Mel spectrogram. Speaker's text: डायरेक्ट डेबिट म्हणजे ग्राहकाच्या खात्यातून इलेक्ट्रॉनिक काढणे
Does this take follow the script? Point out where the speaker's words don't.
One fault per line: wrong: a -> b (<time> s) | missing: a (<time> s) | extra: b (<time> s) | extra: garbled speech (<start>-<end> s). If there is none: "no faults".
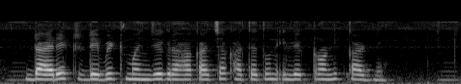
no faults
